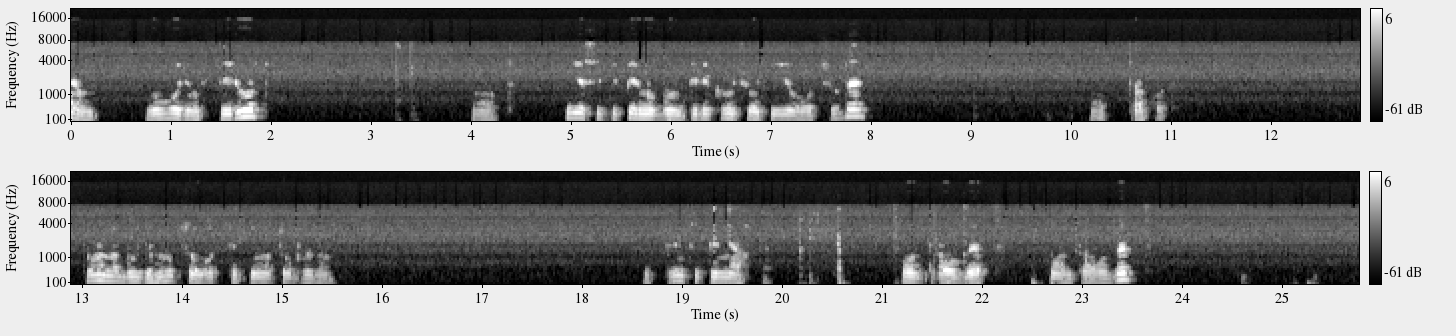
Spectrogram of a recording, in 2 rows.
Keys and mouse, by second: 22.0 ctrl+z, 23.1 ctrl+z.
